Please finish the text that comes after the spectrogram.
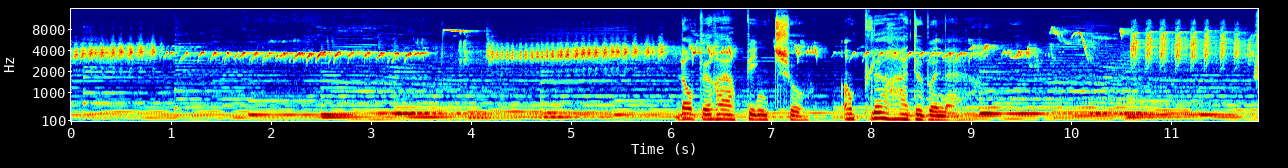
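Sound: nightingale singing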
